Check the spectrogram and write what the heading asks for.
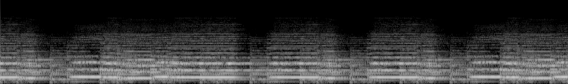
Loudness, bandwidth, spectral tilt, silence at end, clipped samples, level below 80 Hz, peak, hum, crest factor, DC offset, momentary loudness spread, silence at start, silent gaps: -20 LUFS; 9.4 kHz; -6.5 dB/octave; 0 s; under 0.1%; -56 dBFS; -8 dBFS; none; 12 dB; under 0.1%; 7 LU; 0 s; none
